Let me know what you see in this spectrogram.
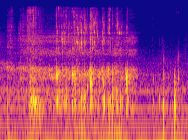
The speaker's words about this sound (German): Und bevor wir jetzt gleich mit der nächsten Meldung ins kühle Nass gehen, nehme ich direkt ein Schlückchen koffeinhaltige Apfelschorle. Prost.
